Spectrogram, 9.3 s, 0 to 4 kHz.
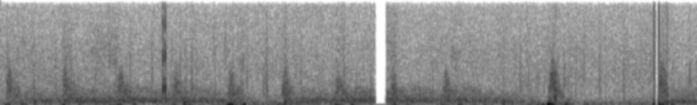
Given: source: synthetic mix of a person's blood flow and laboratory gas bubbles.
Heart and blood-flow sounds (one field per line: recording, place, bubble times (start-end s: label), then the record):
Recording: Doppler ultrasound of blood flow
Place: subclavian vein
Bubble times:
2.13-2.24 s: bubbles
7.38-7.45 s: bubbles
From the record:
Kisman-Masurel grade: 122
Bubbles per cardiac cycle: 1 to 2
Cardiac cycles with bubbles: 10 to 50%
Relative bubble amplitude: moderate (0.250 to 0.450)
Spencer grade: 2 (many but less than half of the cardiac periods contain bubble signals, singularly or in groups)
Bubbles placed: anywhere in the cardiac cycle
